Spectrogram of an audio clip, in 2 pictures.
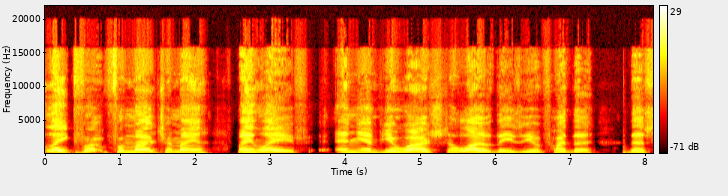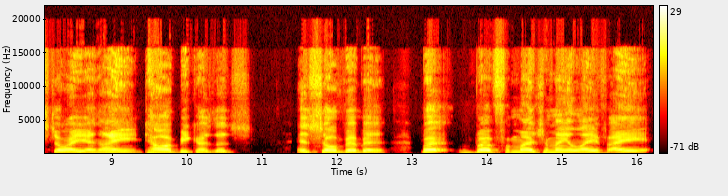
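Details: Man with a speech impediment and coordination differences present since birth, still ongoing; speech impediment with disfluency.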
